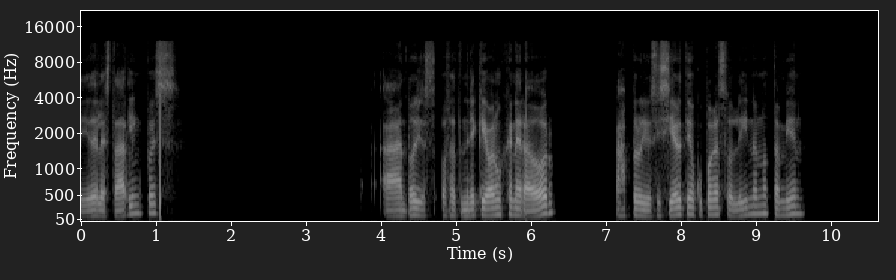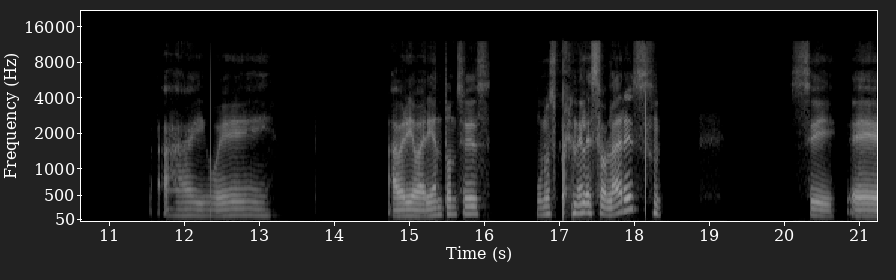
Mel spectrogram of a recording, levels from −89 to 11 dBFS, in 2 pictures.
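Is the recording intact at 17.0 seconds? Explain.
No, there is a loud pop from 17.04 to 17.06 s, likely a sudden voltage step or pulse, such as from a switch or static, added to the signal. It sounds like a single sharp crack roughly 20 dB above the speech, which continues underneath.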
